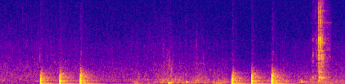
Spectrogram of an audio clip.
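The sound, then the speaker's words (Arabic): Two sets of three sharp, loud knocks on a locked door that will not open, by a person locked in, separated by a short pause with faint rustling, ending with a lighter tap. “ايه ده؟ الباب مش بيفتح. ايه ده؟ انتم حابسني؟”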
